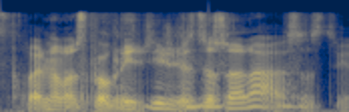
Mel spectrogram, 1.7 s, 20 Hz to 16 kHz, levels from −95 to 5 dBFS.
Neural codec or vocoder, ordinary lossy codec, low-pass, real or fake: autoencoder, 22.05 kHz, a latent of 192 numbers a frame, VITS, trained on many speakers; AAC, 96 kbps; 9.9 kHz; fake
